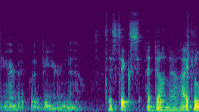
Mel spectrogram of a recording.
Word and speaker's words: statistics: do uh statistics dicks statistics statistics um that tis tis in the middle is the probably the toughest part so it's tis ticks make sure you get that middle part um statistics is this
